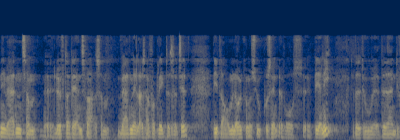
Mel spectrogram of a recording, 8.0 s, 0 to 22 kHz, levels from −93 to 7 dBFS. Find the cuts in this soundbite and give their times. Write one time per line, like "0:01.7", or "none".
0:04.2
0:07.0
